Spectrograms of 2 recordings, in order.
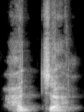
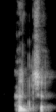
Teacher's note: So there are three letters, hajja, but because the ain kalima and lam kalima are same, the ain kalima loses its vowel sign and there is idgham, what is called assimilation. So it is called idgham.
